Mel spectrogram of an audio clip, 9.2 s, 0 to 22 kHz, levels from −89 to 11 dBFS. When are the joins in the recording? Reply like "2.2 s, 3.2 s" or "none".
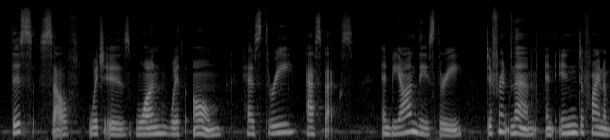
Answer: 7.7 s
